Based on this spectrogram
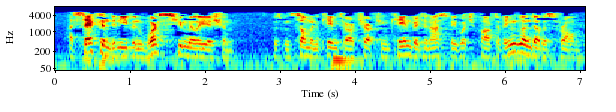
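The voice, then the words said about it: Educated Scottish Glasgow accent. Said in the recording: “when you're Scottish... I'm very conscious that my accent probably betrays me... my educated Glasgow accent”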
